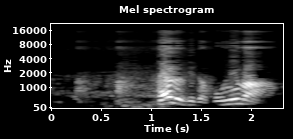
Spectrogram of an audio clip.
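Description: Speech only: a man's voice preaching in Burmese with strongly rising and falling intonation, beginning softly and growing louder about a second in.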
